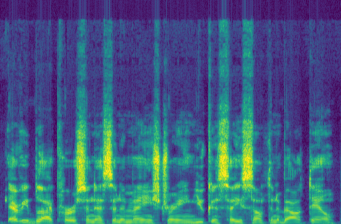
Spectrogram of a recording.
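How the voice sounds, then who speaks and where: A man talking in a casual, rambling monologue to his viewers, repeating himself with lots of fillers and letting his voice swing higher and lower. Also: fast talker, no echo, clean studio sound. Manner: pitch swings up and down. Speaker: vlogger.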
